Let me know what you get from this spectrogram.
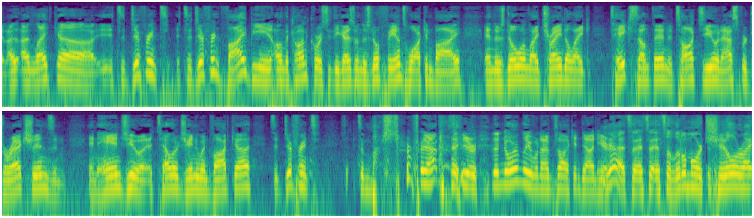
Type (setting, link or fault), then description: setting, outdoors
